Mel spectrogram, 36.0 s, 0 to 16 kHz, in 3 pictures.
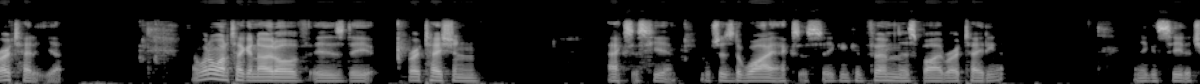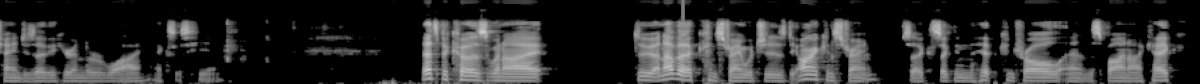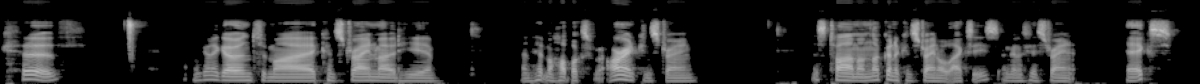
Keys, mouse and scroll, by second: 0.0 ctrl+z, 0.8 click, 1.3 ctrl+z, 1.7 alt+click, 1.9 alt+right click, 2.4 w, 2.9 alt+click, 3.9 e, 4.9 click, 8.1 click, 8.8 ctrl+z, 9.5 click, 14.2 ctrl+z, 14.7 alt+click, 15.5 alt+middle click, 15.7 alt+right click, 21.5 click, 22.9 ctrl+click, 27.3 click.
